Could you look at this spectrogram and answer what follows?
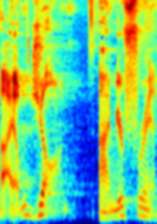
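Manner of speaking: rough put-on voice, still half-finished. Addressing an audience, the speaker tries out a voice he hears: John Maxwell impression. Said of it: "I'm starting to hear John Maxwell's voice".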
